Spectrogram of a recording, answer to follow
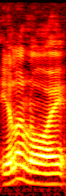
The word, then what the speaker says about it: Illinois: Now, mire, Illinois tiene un S. Casi todo el mundo quiere decir Illinois, pero no es. Usted no pronuncia la S, la final. Eso es una excepción.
